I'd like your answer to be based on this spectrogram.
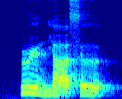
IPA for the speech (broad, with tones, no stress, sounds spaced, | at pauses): ɻ ɻ̩˥˩ n̪ j ä̰˨˩ s ɹ̩˥˩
